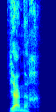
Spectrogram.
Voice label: "Janner", lexique indispensable bas rhin, Alsace; janvier

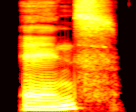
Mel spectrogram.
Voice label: "eins", lexique indispensable bas rhin, Alsace; 1

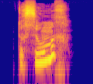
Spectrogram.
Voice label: "d'r Sùmmer", lexique indispensable haut rhin, Alsace; été

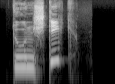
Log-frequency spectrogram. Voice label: "Dùngerschdi, Dùnnerschdàà", lexique indispensable haut rhin, Alsace; Saint-Louis

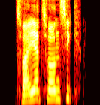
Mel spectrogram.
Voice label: "zwei-e-zwànzich", lexique indispensable haut rhin, Alsace

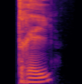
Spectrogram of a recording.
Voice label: "dréi", lexique indispensable bas rhin, Alsace; 3

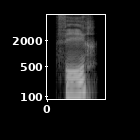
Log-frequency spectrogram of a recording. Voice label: "vier", lexique indispensable bas rhin, Alsace; 4

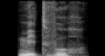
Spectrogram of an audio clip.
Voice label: "Mìttwùch", lexique indispensable bas rhin, Alsace; mercredi

